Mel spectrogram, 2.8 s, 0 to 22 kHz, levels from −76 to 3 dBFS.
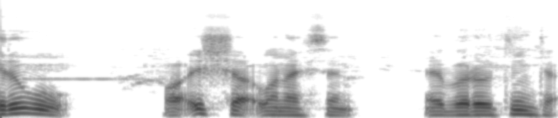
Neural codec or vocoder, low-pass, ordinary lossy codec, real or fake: none; 14.4 kHz; none; real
